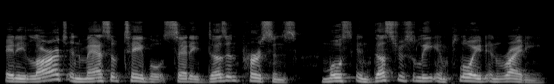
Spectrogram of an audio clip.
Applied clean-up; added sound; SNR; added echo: none; none; none; none.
